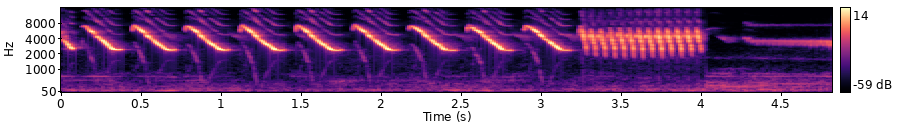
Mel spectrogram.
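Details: Canary singing for use in training other birds: eight loud downward-slurred whistles spaced about half a second apart, a short burst of rapid buzzy trill, then quieter soft notes.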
